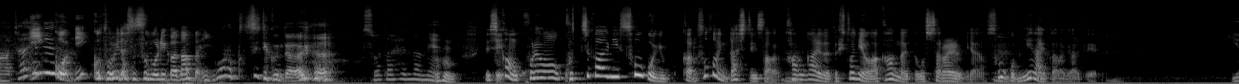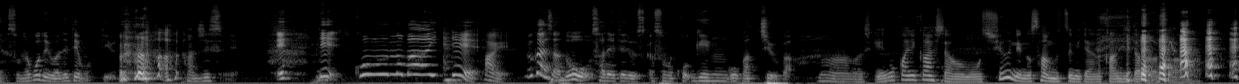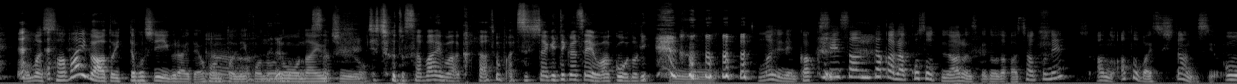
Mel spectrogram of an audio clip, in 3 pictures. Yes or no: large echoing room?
no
